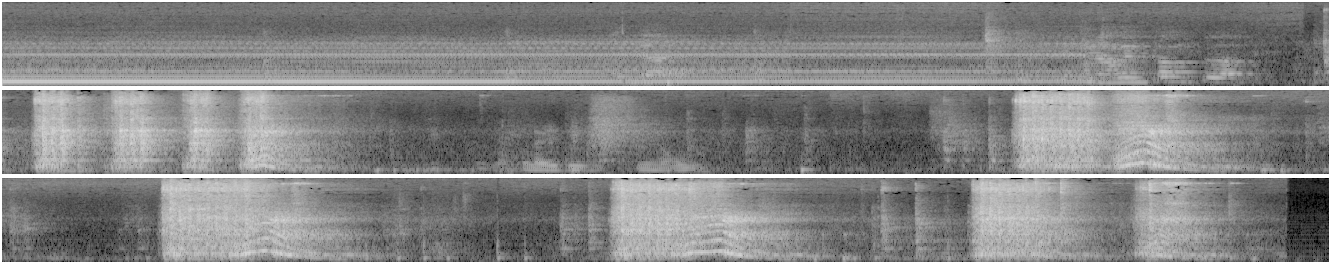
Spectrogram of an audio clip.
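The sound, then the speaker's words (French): A pneumatic impact wrench, used to tighten and loosen car wheel rims, rattles in several loud, harsh bursts, each about a second long and separated by short pauses, after a steady droning hum. Faint voices murmur between the bursts. “Ce qui fait ce gros bruit que vous venez d'entendre, c'est une visseuse pneumatique qui sert à visser et à dévisser les jantes des voitures.”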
